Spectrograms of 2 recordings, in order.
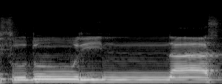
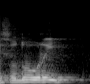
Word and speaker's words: صدور الناس: nez, et le ra, comme il est avec une kasra, il sera muraqqaq, c'est-à-dire qu'on va le prononcer, d'accord, de manière douce, c'est-à-dire qu'on dira fi sudurinnas, d'accord. On va pas dire fait soudouri.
